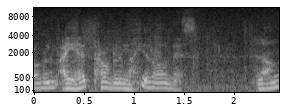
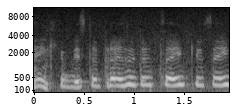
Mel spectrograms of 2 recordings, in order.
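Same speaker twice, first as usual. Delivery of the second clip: imitated tearful voice, higher and louder; 7 semitones higher, 6 dB louder than usual. Retelling a call with the president, imitating own past crying. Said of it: "I was like crying like a little child".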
